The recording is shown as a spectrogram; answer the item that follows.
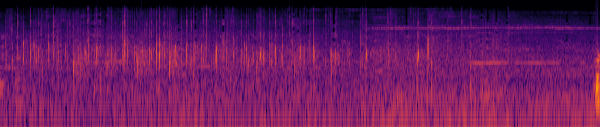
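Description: Audience applauding, the clapping dense at first and thinning out after about three and a half seconds.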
